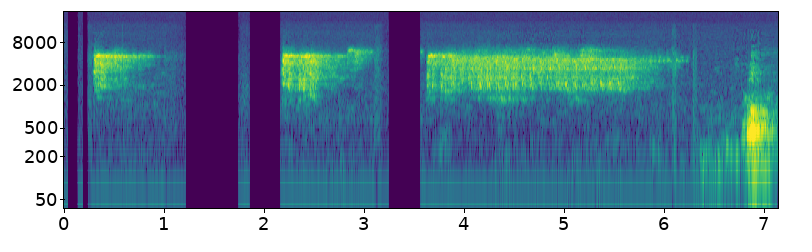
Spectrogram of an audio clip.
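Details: A Hairy Woodpecker gives two short, sharp bursts, then a long, fast, high rattle that stays level in pitch rather than dropping, with a brief knock at the end; its voice is deeper than the Downy Woodpecker's descending whinny.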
